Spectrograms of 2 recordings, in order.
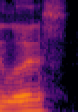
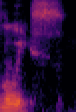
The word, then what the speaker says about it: Luis: I just wanted to say, Hefe, that I haven't mentioned it, but you call me Luis. My name's pronounced Luis.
